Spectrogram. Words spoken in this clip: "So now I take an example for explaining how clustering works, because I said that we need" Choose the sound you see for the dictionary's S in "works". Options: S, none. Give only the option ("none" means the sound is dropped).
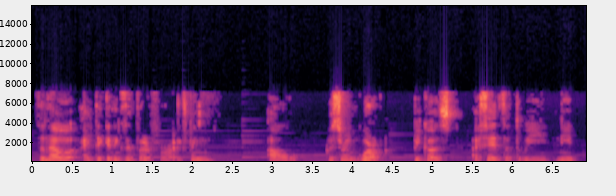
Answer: none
